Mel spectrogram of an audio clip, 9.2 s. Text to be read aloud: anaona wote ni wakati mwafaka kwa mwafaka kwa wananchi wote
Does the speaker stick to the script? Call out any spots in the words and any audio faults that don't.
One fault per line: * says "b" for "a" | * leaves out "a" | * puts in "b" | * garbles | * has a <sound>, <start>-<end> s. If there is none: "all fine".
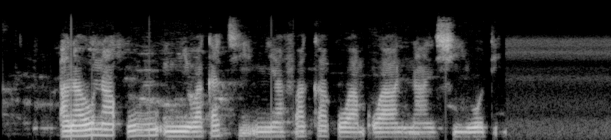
* says "huu" for "wote"
* leaves out "mwafaka kwa"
